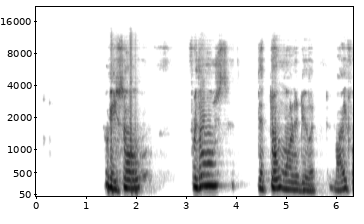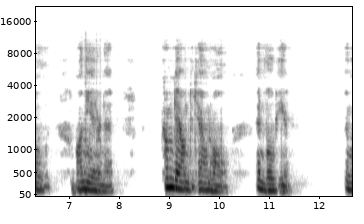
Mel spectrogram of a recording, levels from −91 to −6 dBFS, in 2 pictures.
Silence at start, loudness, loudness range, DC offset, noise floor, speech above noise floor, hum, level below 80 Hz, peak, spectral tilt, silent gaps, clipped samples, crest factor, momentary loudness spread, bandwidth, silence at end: 1.4 s; -21 LUFS; 8 LU; under 0.1%; -60 dBFS; 41 dB; none; -66 dBFS; -2 dBFS; -7.5 dB/octave; 2.81-3.03 s, 4.30-4.40 s, 8.53-8.82 s, 11.86-12.49 s; under 0.1%; 20 dB; 19 LU; 11 kHz; 0 s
